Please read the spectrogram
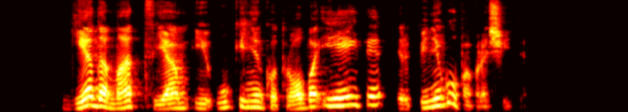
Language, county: Lithuanian, Vilnius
